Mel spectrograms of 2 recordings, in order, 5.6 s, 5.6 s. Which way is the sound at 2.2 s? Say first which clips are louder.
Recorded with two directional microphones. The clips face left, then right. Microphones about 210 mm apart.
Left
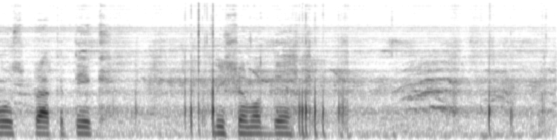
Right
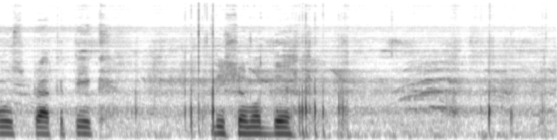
Right 12 dB; 30° right (ahead or behind).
